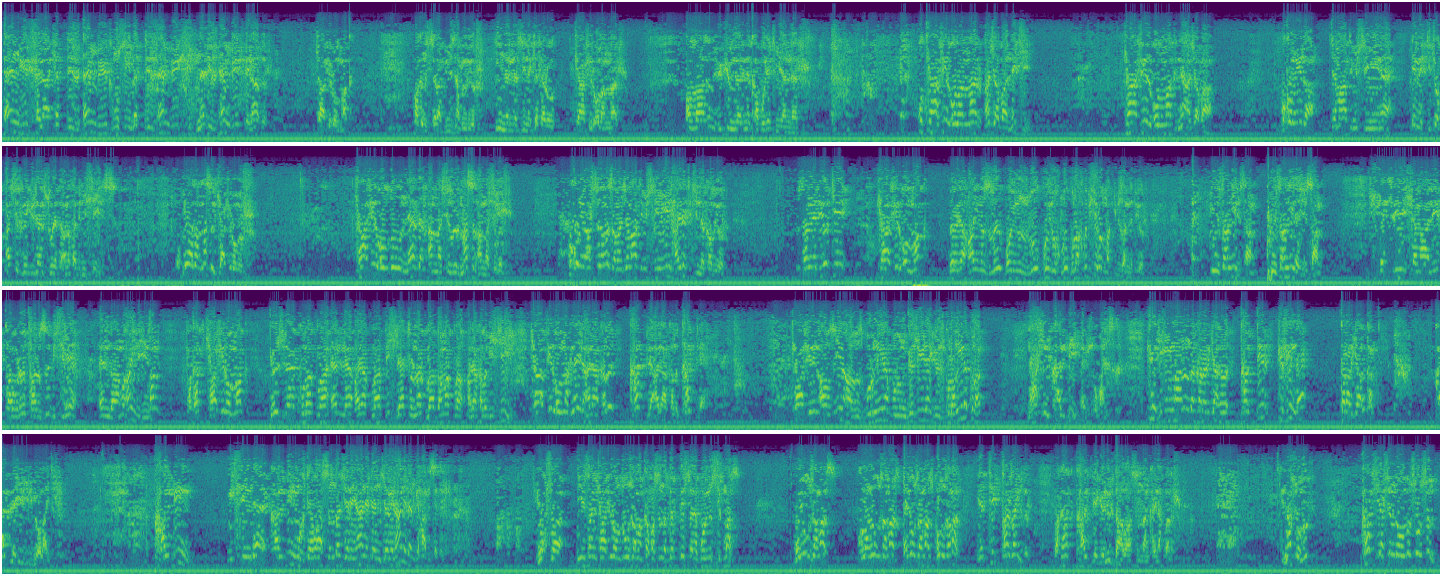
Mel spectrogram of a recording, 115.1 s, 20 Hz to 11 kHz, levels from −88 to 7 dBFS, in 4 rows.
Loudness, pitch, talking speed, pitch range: -7 LUFS, 100 Hz, 100 wpm, 100-105 Hz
